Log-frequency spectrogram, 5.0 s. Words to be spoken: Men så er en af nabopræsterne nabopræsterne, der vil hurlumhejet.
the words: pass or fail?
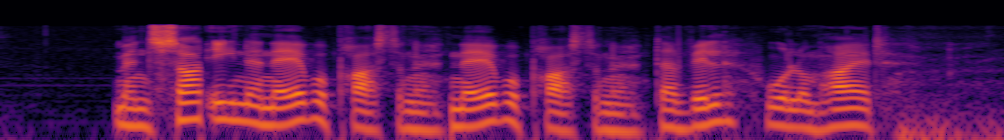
pass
